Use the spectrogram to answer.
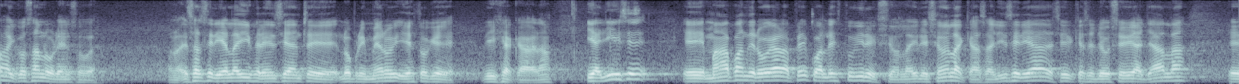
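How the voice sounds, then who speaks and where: A man's voice: lowish voice, a little mellow, slight background noise. Man teaching an online class, echoey. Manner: explanatory, with frequent fillers and repeated examples. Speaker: language teacher.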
